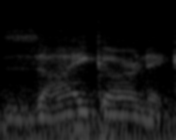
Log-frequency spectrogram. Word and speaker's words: Zeigarnik: Sure, you pronounce it like this. Zeigarnik effect.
